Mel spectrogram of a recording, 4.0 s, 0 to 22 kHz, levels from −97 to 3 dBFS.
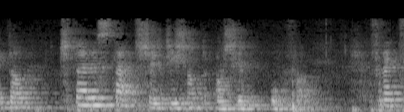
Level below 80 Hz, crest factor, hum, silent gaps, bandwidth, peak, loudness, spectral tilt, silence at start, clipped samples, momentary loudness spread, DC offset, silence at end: -48 dBFS; 16 dB; none; none; 11 kHz; -12 dBFS; -28 LUFS; -6 dB/octave; 0 s; under 0.1%; 16 LU; under 0.1%; 0 s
